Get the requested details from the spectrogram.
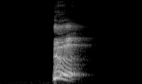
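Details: A single hiccup, one short sharp voiced gulp under half a second, from a person trying to sleep.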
